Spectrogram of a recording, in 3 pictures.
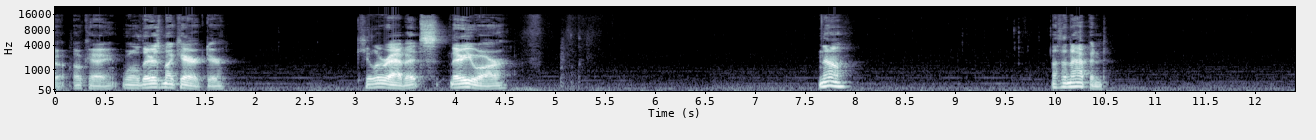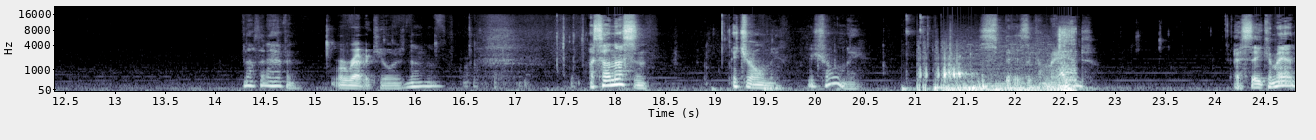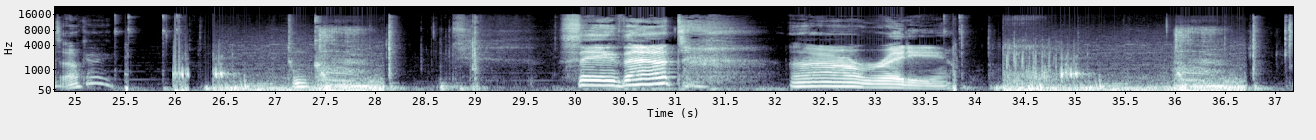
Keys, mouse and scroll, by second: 20.9 click, 21.1 space, 22.5 space, 25.4 click, 25.8 click, 26.2 space, 28.0 space, 31.2 ctrl+s, 33.7 click, 34.1 space, 36.6 space.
